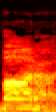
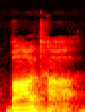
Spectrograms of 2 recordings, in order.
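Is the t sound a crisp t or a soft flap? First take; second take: flap; crisp t. First: The t becomes a soft r-like flap. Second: The t is a clear, crisp t sound. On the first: The speaker calls it right. "のような感じになります" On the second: The speaker calls it wrong. "ではなく"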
